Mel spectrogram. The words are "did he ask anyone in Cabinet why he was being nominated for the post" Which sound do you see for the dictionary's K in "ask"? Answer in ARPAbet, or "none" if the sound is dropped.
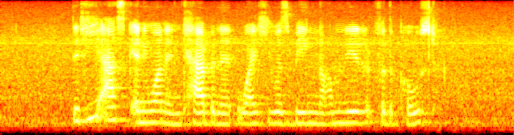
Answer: K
